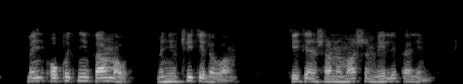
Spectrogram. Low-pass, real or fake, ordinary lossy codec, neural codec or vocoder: 5.4 kHz; real; Opus, 16 kbps; none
